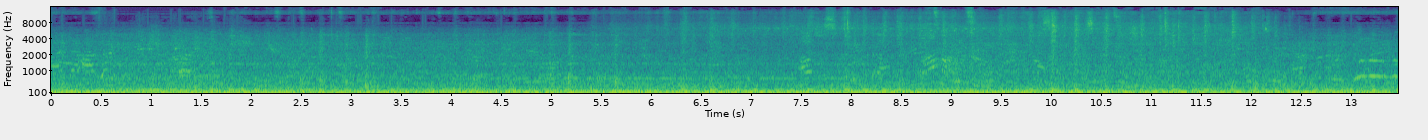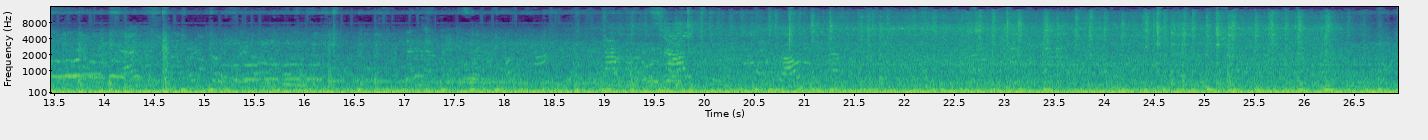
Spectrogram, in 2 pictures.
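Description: Wind rushes past an open carriage.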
